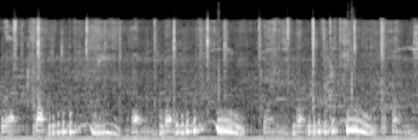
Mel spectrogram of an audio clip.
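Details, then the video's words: Pigeons, male and female, give a run of short bubbling coos, each a low throaty phrase, roughly every half second to a second, over a constant low hum. "Male & Female Pigeon Combo Attacks Sound"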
